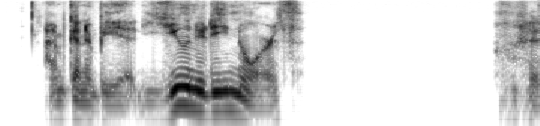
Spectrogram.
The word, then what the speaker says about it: Unity: So if you're in Georgia and you're in the Atlanta area, it's the Union North Atlanta Church in Georgia. Unity? Oh my God, I've been saying it wrong. Unity.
